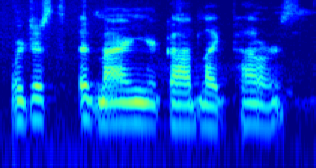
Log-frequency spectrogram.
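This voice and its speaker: A man's voice: medium pitch, level tone, a little fast, gravelly, a little mellow, low-quality recording. A man teasing his friends and laughing a lot while they play a game together. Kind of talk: casual gaming chat.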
